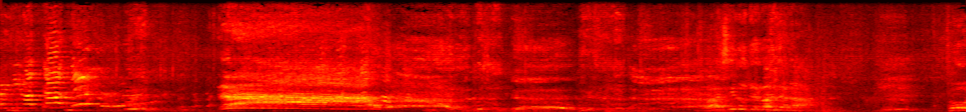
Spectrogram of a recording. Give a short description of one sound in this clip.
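A man shouts dramatically on a stage through a microphone.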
